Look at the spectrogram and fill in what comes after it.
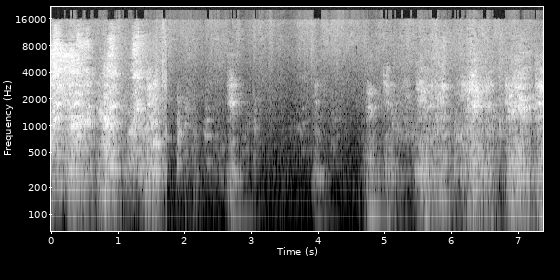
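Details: Piglets born to a mother pig give bursts of shrill squealing at the start and end, with a quieter stretch of low grunts and rustling between.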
